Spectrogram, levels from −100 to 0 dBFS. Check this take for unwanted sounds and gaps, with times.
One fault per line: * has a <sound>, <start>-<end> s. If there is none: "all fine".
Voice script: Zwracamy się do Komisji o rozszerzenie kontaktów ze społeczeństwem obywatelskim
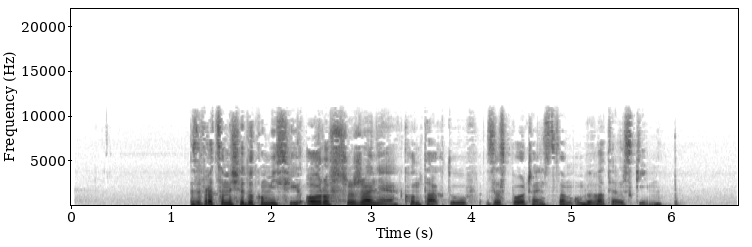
all fine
